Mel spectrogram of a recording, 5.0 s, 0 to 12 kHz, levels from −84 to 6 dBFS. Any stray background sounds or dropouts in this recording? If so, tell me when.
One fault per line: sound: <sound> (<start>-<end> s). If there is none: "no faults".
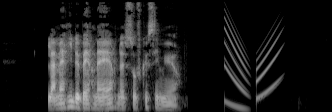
sound: chirp (3.4-4.3 s)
